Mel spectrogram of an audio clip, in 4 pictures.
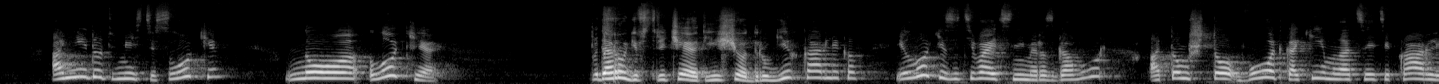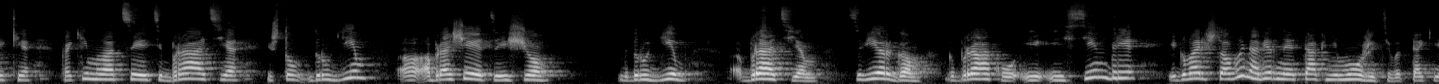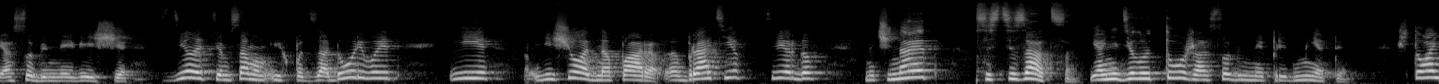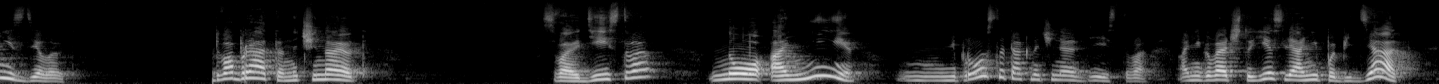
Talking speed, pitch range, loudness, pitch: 100 wpm, 200-275 Hz, -18 LUFS, 235 Hz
